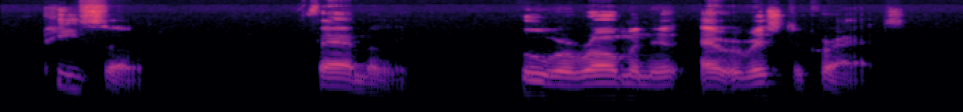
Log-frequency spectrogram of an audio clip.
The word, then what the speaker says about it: Piso: Uh, the New Testament, the Church, and Christianity were all the creation of Calpurnius Piso, pronounced Piso family, who were Roman aristocrats.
